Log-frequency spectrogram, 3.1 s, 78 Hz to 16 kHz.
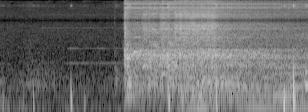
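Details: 2007 Kia Optima/Hyundai Sonata 2.4L 4-cylinder, previously no-start, after reconnecting a loose cable at the starter motor connector and reconnecting the battery: quiet clicks, then the starter catches and the engine fires right away into a steady idle. Normal start, fixed.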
